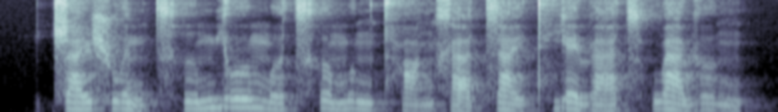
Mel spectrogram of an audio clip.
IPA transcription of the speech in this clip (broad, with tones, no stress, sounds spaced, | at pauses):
ʈ͡ʂ a˨˦ ɪ̯ ʂ w ə̰˨˩ n t͡sʰ ɹ̩˨˦ m j o˦ ʊ̯ m ɤ˨˦ t͡sʰ ɤ˥˨ m ʊ˥˨ ŋ t̪ʰ ɑ˨˦ ŋ x ä̰˨˩ t͡s a˥˨ ɪ̯ t̪ʰ j ɛ˥˨ ɻ ä˨˦ t͡sʰ w ä˥˨ ɻ ɤ˥˨ ŋ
